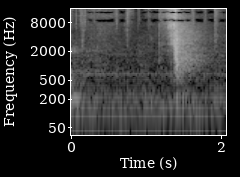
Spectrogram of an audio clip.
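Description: A single sharp knock about one and a half seconds in: a malanga (taro) root set down on a wooden cutting board.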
